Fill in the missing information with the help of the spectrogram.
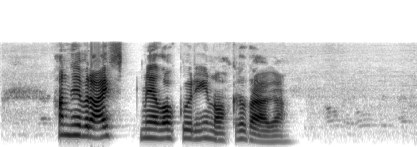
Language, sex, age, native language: Icelandic, female, 60-69, Icelandic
